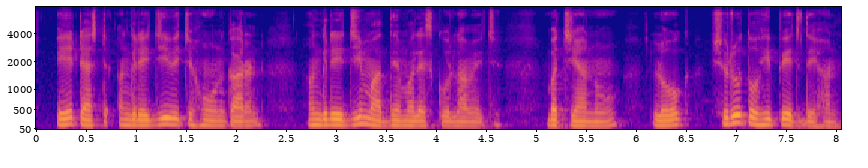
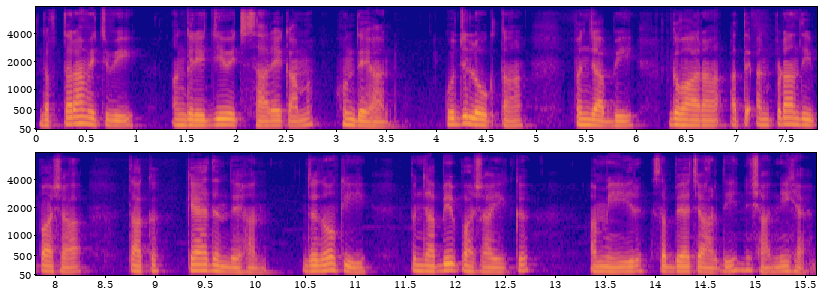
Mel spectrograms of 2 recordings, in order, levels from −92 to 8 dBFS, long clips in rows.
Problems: none marked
